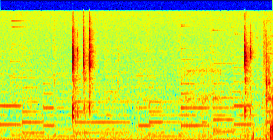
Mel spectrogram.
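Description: A computer keyboard being typed on: three quick keystrokes about a second in and one more near the end. Soft background music with sustained notes plays underneath.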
